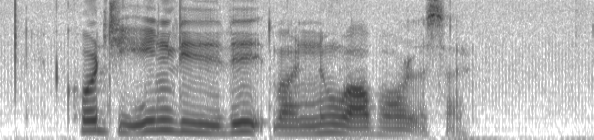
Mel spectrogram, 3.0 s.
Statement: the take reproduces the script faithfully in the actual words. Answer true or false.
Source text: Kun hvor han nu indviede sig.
false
